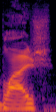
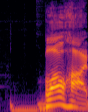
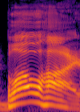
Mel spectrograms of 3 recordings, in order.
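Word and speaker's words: Blåhaj: All right, I say that wrong. How is it pronounced again? I don't have one, but I want one. Bad. Fair. Blowh high. Blowh high. Right. Blowh high.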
